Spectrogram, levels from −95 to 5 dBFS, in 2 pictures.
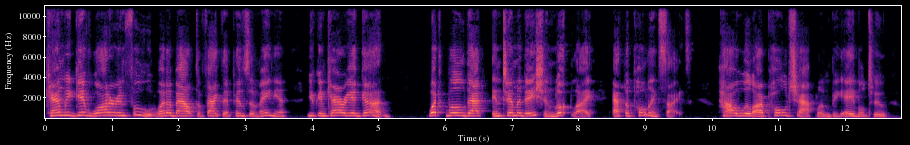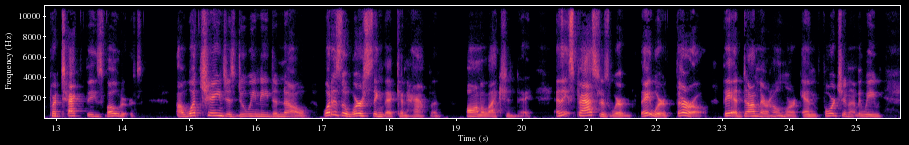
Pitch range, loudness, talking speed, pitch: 195-265 Hz, -23 LUFS, 170 wpm, 235 Hz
